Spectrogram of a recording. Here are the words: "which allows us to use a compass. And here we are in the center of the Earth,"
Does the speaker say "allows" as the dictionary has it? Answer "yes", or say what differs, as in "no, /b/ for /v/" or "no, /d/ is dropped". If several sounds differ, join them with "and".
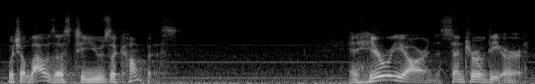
yes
